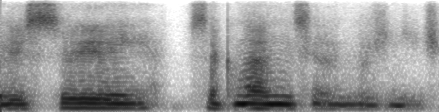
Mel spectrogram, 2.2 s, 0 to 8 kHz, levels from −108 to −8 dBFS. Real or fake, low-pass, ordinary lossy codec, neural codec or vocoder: fake; 7.2 kHz; Opus, 32 kbps; codec, 16 kHz, 0.5 kbps, FreqCodec, smaller model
